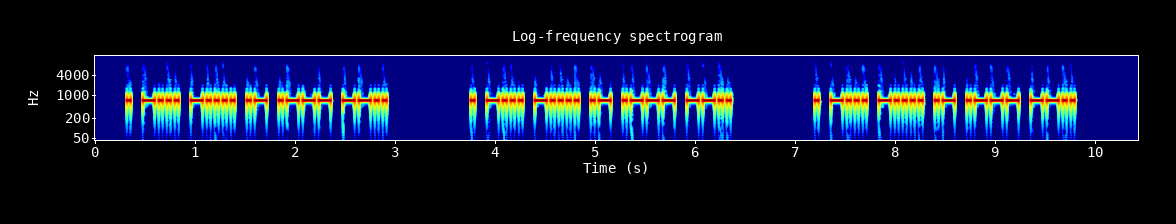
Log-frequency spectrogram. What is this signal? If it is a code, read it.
Morse code, heard as a keyed tone, about 30 wpm, 700 Hz. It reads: EB6AJZ EB6AJZ EB6AJZ
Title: DXCC-100 Call Signs - 6 Characters - Repeated 3x - 30wpm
